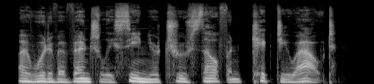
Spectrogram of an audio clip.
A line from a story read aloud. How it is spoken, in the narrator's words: he growled back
